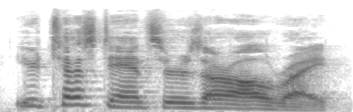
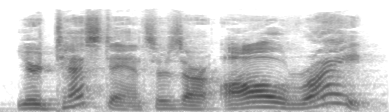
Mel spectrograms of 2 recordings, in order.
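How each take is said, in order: First: The word 'all' gets no extra emphasis. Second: The word 'all' gets extra emphasis. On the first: The answers are acceptable but not perfect. "All right, as one word, actually means satisfactory" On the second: The answers are completely correct. "all does get a little bit more emphasis"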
